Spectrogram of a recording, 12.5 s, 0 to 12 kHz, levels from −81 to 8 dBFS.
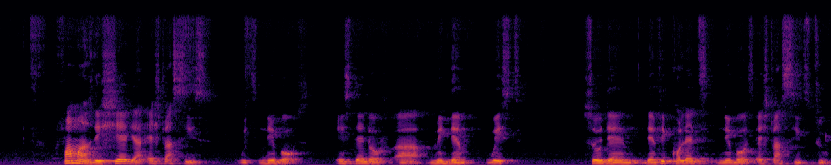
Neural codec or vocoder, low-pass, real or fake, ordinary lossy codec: none; 10.8 kHz; real; none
